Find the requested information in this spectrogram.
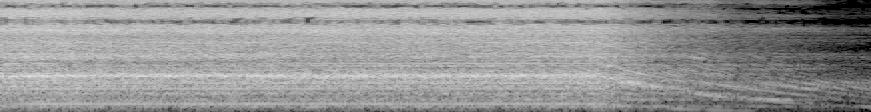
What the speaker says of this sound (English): I would say it's not terrible for a blower, but it's not the quietest out there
